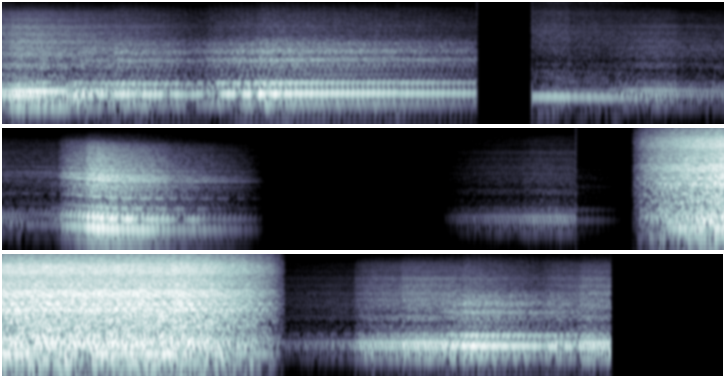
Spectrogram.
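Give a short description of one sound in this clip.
A heavy truck engine drones and rumbles as trucks roll along a road.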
